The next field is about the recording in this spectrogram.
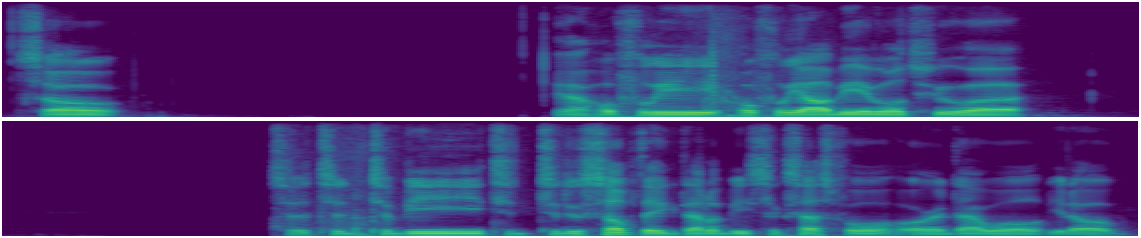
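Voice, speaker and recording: A man with a stuffed-up, nasal voice talks to his camera in a loose, rambling way, stopping and restarting often. His voice sits low and stays flat, with a smooth, clean tone. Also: a little slow, pauses often. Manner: rambling, hesitant, many fillers and restarts. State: congested, nasal voice. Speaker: vlogger. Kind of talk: casual self-recorded vlog.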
